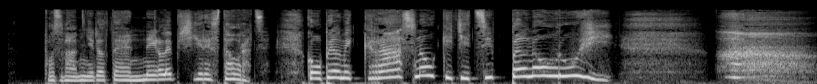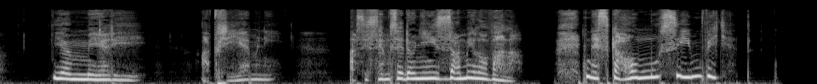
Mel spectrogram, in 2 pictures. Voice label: locutora checa; Female Czech Voice over

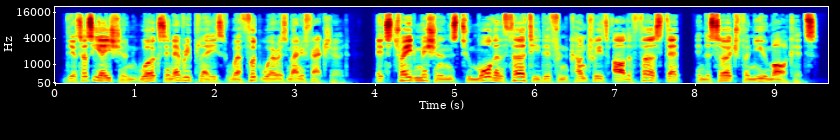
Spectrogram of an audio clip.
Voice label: locutor ingles

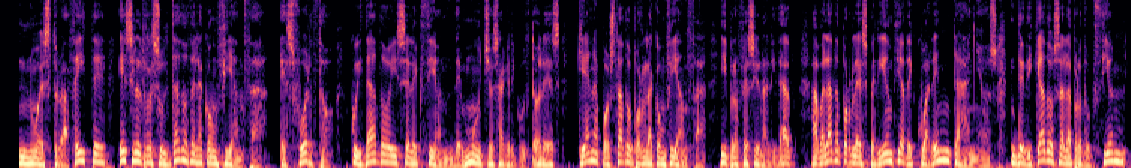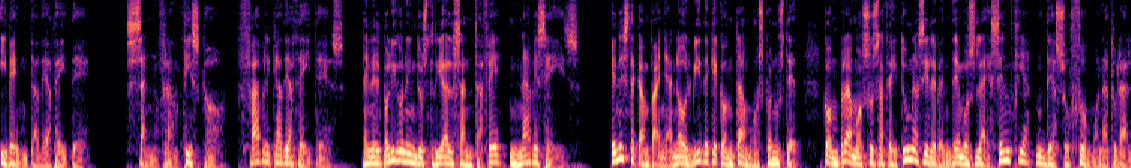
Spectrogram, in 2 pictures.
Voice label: locutor castellano

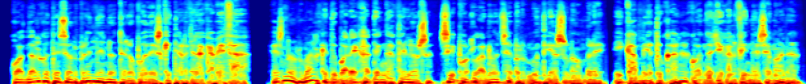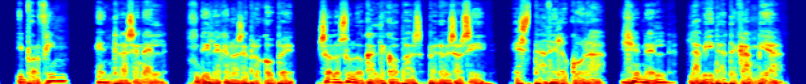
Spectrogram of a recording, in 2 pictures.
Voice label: locutor doblaje

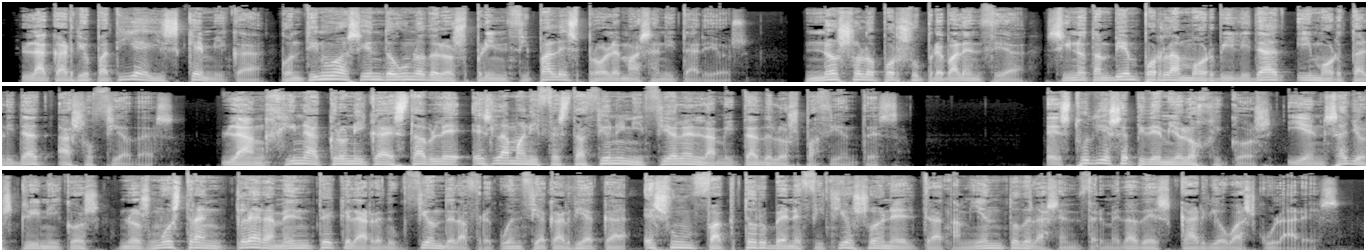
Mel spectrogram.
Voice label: locucion presentaciones medicina; Locución para páginas web de medicina

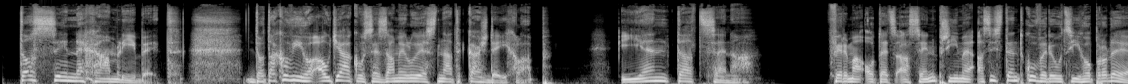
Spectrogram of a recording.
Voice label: locutor checo, Male Czech voiceover

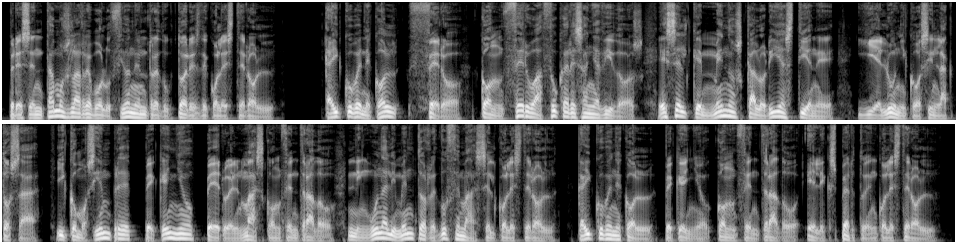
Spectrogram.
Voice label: locutor spain; locutor de la serie "Madrid desde el aire". y "España entre el cielo y la tierra". Voz de los spots de Kaiku

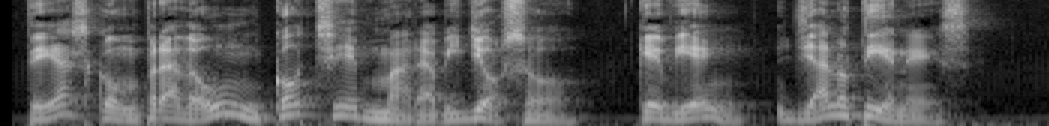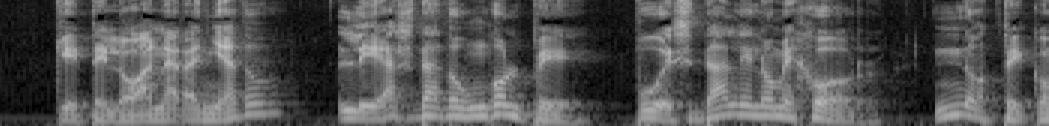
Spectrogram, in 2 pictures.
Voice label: locutor

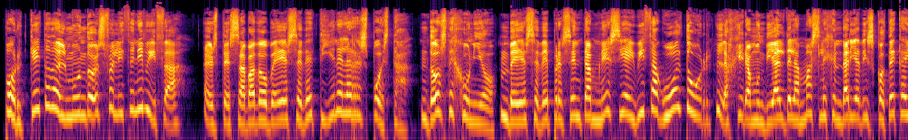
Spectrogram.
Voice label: locutora spain

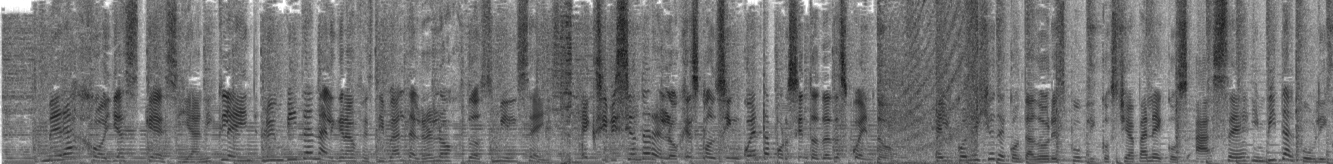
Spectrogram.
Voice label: locutora mexicana mejicana

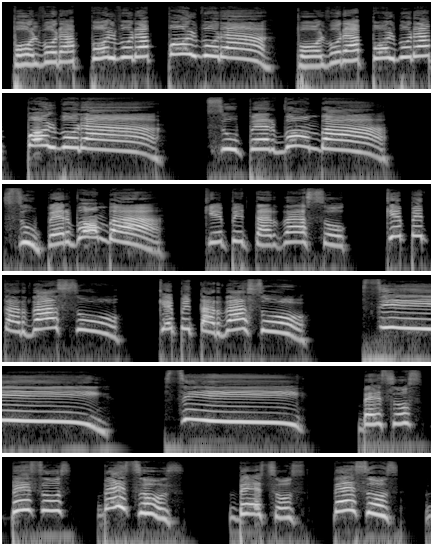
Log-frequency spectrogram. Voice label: locutora argentina argentinian voiceover

